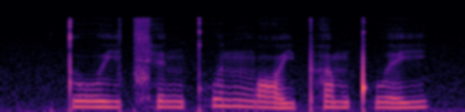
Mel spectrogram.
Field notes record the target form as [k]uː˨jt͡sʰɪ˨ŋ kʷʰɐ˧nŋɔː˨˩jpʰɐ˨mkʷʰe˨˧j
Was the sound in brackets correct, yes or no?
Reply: no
